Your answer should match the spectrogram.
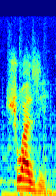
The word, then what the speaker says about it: choisis: Tu choisis. Tu choisis. Sama ejaannya tapi S-nya juga tidak dibaca.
